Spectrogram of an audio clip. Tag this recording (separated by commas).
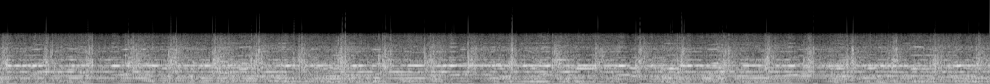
Music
